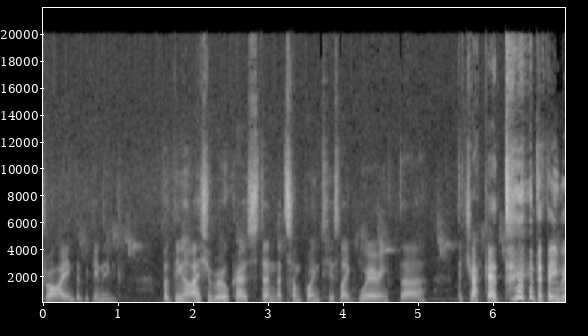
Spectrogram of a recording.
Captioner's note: laughs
